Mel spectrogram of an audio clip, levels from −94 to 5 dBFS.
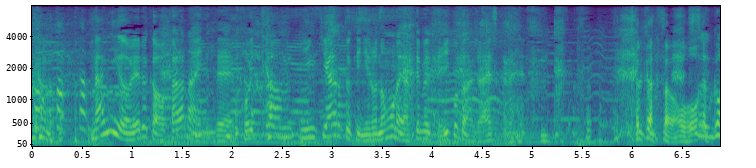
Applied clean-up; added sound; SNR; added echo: none; none; none; none.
